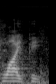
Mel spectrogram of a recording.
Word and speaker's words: Whippy: your operation dr whippy it's pronounced wipey that's worse isn't it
